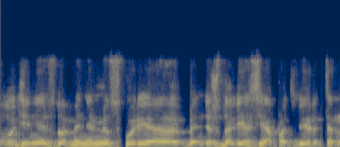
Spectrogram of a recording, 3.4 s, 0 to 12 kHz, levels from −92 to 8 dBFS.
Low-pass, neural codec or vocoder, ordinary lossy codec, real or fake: 7.2 kHz; none; Opus, 64 kbps; real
